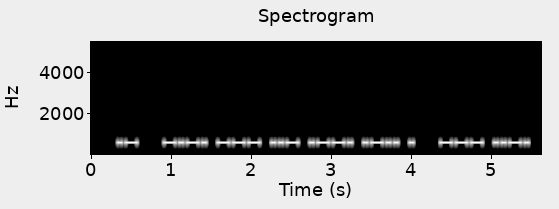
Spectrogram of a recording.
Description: Morse code, heard as a keyed tone, about 25 wpm, 600 Hz. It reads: A COUPLE OF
